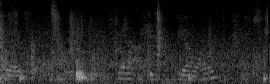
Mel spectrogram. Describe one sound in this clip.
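Paper rustles as a boy handles it.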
